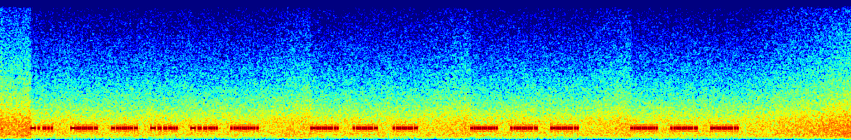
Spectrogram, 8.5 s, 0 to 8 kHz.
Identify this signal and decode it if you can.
Hellschreiber (Feld-Hell, 122.5 baud), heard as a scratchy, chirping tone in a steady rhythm, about 690 Hz, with radio static and a narrow filter. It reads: KB0RRZ 599 235 235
